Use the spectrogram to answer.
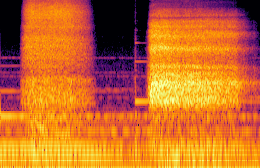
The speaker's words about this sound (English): let's take one last deep dragon breath in and out.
